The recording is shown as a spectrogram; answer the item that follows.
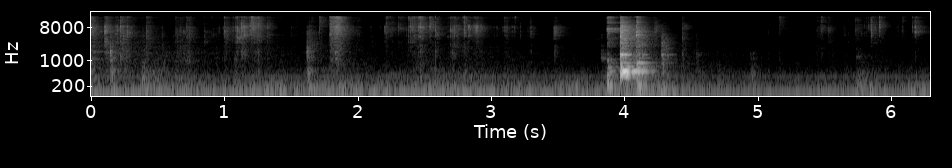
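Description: Plastic candy wrapper crinkling and crackling in small bursts as a sticky Warheads sour candy is worked open by hand. A short, loud voice sound cuts in about four seconds in.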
